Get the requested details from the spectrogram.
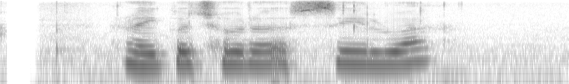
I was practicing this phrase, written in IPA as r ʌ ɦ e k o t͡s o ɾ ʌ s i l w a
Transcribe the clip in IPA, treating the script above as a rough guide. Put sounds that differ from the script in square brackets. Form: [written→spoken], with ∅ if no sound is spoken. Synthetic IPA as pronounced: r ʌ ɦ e k o [t͡s→t͡sʰ] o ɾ ʌ s [i→e] l w a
